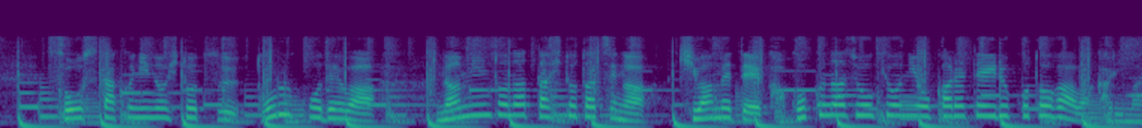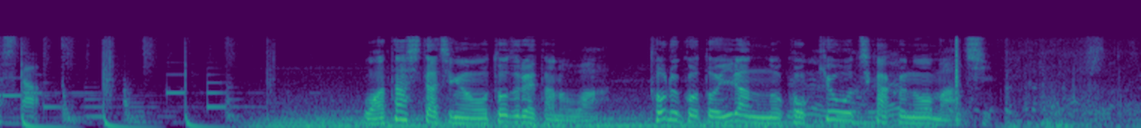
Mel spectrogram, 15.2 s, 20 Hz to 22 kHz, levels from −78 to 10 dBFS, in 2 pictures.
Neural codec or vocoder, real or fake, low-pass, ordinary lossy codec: none; real; none; none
